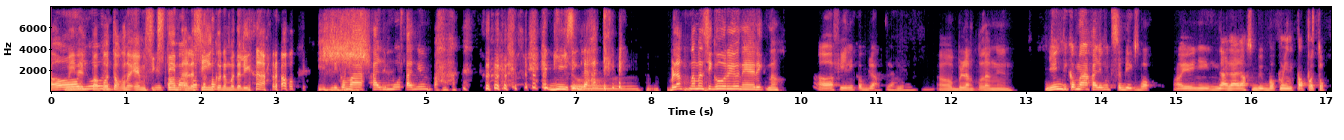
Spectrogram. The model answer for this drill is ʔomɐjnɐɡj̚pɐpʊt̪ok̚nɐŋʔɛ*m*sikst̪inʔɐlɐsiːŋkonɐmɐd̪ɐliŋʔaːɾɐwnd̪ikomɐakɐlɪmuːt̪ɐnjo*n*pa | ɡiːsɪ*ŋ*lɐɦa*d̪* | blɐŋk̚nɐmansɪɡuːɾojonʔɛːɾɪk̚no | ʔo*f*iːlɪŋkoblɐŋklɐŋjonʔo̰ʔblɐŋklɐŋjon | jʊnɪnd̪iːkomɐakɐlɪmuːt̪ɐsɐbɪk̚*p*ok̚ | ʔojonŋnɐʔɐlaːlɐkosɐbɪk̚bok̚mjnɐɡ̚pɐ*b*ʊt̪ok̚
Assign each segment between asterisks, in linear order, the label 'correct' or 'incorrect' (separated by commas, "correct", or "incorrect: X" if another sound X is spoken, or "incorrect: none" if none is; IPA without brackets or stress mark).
correct, correct, correct, incorrect: t̪, correct, incorrect: b, incorrect: p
